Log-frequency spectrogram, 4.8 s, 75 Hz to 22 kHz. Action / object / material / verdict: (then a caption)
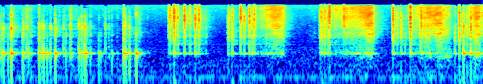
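scrape / bamboo cutting board / bamboo / none. Long nails scratch and tap across the wooden surface of a solid, rectangular striped bamboo cutting board held upright in both hands. A quick run of sharp, dry taps gives way to longer bursts of bright, rasping scratching, each carrying a faint steady tone near 600 Hz, with short quiet gaps between strokes.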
